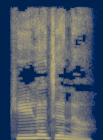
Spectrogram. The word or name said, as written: ಕೀಳುಜನ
